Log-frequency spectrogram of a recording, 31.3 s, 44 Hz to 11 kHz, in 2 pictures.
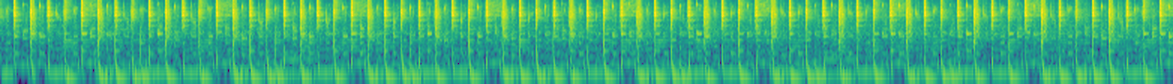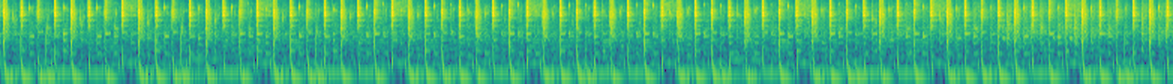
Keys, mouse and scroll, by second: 0.2-0.5 alt+scroll up 1, 1.6 super+d, 2.8-6.4 click, 4.9 alt+Tab, 7.6-12.2 drag, 15.9 click, 16.0 super+d, 16.8 click, 19.2-20.0 drag, 24.4 right click, 26.6-30.0 drag.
